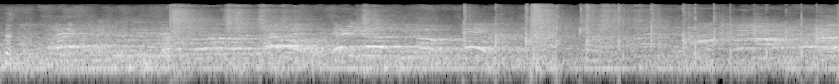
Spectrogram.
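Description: Voices of people calling out in a large gym hall, with several sharp thuds among them.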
